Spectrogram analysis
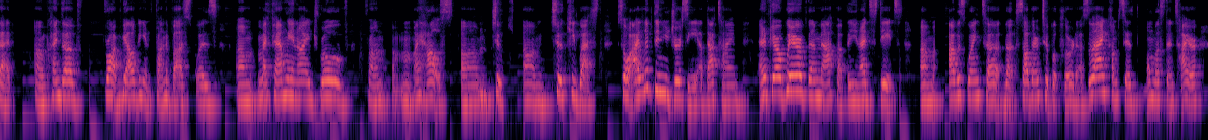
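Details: Adult woman with rare degenerative cerebellar ataxia of unknown cause, diagnosed as a pre-teen; slurred speech began in early teens, improved with speech therapy, and worsens with fatigue or emotion; ataxic dysarthria.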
